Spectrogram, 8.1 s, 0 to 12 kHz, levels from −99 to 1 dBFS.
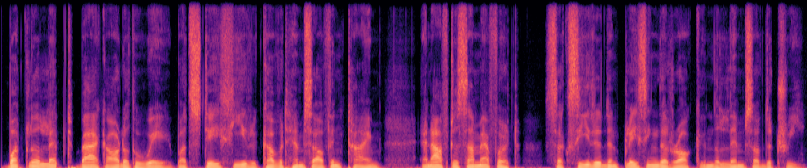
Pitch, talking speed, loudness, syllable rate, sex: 105 Hz, 210 wpm, -19 LUFS, 5.5 syllables/s, male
